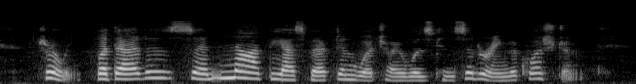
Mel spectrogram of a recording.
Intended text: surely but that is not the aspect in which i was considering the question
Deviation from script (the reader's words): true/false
false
